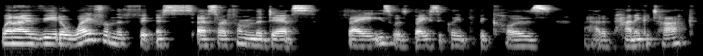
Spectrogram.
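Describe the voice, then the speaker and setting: Aussie woman, really low deep voice, earnest podcast guest telling her story. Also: fairly even intonation, normal speed, a little mellow. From Australia. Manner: earnest, reflective, talks in long flowing stories. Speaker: podcast guest, business coach. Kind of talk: personal storytelling in a podcast interview.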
